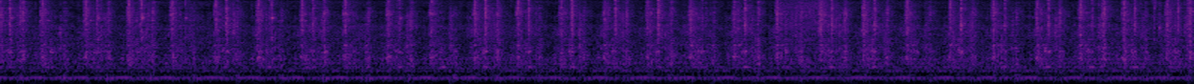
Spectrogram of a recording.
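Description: Sewing machine stitching fabric at a fast, steady speed, a continuous close mechanical hum with rapid needle clatter throughout, no talking.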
